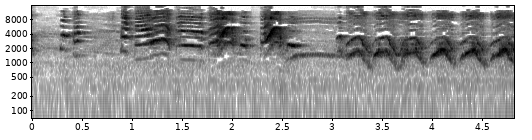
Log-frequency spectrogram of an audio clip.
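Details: Caged Chinese hwamei from Bình Định, Vietnam, giving harsh, scratchy notes followed by a fast series of about eight repeated wavering whistles; quiet room background.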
